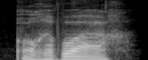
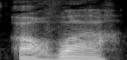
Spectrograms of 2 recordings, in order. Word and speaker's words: au revoir: Native French speakers tend to say it quickly, so you most likely won't hear it pronounced au revoir. The E would be removed, so if you heard it in France, it would sound like au revoir, but faster.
